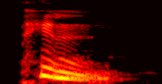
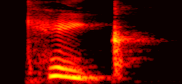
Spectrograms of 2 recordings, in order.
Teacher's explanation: a little puff of air should come out of the mouth that is called aspirated so in rp they are aspirated but in gi these voiceless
